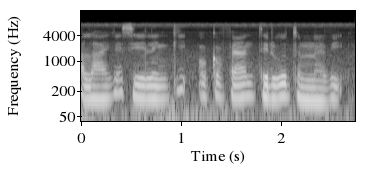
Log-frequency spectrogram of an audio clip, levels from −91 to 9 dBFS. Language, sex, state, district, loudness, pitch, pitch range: Telugu, male, Telangana, Mahabubabad, -15 LUFS, 140 Hz, 130-150 Hz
